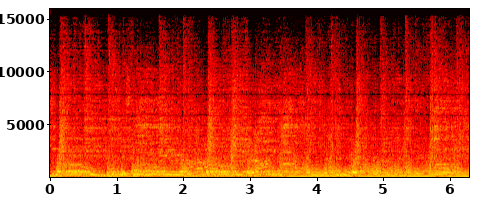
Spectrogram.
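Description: Live rock band playing an instrumental section of a power ballad, with no vocals: a bending electric guitar lead over sustained bass notes, drum kit and keyboards.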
